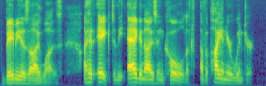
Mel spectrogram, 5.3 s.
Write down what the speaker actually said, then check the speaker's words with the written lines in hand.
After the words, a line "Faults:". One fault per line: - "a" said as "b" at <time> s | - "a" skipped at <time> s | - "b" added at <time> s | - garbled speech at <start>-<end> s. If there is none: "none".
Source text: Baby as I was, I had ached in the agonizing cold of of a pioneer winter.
Baby as I was, I had ached in the agonizing cold of of a pioneer winter.
Faults:
none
